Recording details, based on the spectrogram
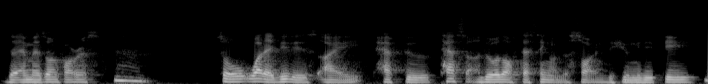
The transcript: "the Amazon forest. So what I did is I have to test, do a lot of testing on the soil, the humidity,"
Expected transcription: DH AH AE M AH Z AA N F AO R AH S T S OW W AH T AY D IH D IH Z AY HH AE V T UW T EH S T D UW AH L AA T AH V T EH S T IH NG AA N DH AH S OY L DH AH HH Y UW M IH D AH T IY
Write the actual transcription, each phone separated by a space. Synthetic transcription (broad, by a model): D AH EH M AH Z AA N F AO R AH S T S OW W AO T AY D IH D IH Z AY HH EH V T UW T EH S T D UW AH L AA T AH F T EH S T IH NG AA N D AH S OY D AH HH Y UW M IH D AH T IY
